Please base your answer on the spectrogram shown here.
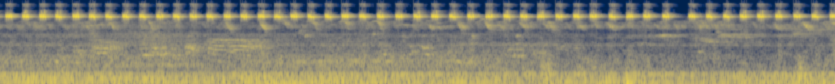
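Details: Cricket chirps played as songbird training, loud and clear: high, piercing pulses at a regular rate of about four per second, with a soft low rumble and faint twitters mid-way.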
